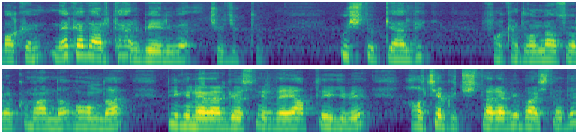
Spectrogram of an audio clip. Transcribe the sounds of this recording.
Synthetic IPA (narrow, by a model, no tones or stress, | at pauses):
bakʰɯnːɛkʰad̪aɾt̪ʰæɾbije̞lʲibit͡ʃʰo̞d͡ʒuk̚t̪ʰɯ | uʃt̪uk̚ɟælʲd̪ic | fakʰat̪̬o̞nd̪anso̞nɾakʰumand̪aond̪a | b̥iɾɟynɛvælʲɟø̞st̪ʰe̞ɾid̪ɛjap̚t̪ʰɯːɟibiɪ | alˠt͡ʃʰakut͡ʃʰu̥ʃlˠaɾabibaʃlˠad̪ɯ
